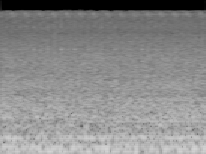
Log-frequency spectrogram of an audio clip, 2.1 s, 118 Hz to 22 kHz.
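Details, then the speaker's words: 1999 Ford Ranger idling loud and low with an uneven, lumpy beat and shaking. It runs smoother with one plug wire removed and rough again when it is reconnected; a misfire persists despite a new spark plug. "all right it's running rough right now it's shaking you probably can't see take this off run smoother run drop right now running horribly rough take it off run smooth put it back"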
